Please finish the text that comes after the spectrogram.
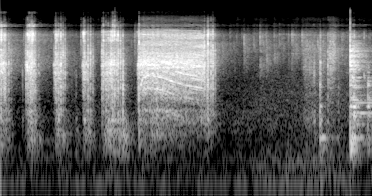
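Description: A stubborn bolt being turned out with a ratchet on grass-cutting equipment: loud, close bursts of rapid pawl clicking, then a longer steady grinding spell and a final sharp click.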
